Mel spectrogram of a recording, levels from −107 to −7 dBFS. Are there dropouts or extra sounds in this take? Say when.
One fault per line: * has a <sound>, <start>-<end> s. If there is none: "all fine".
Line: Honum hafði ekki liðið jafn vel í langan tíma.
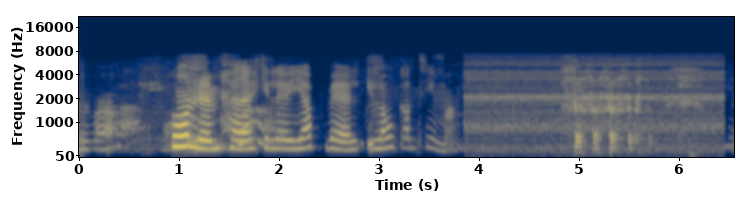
* has a laugh, 4.8-6.3 s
